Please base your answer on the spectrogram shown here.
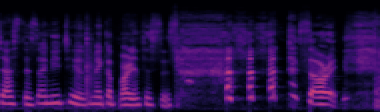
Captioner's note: laughs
